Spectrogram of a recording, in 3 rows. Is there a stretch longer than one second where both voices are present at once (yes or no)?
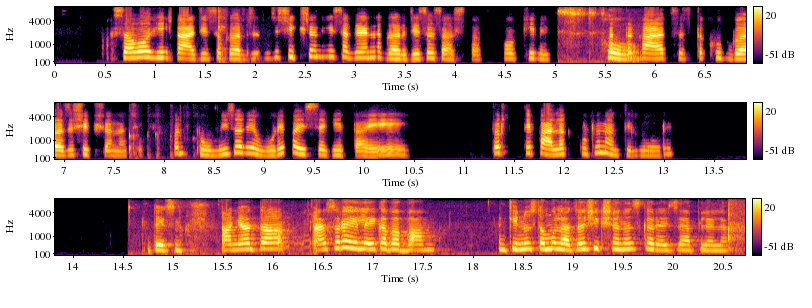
no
